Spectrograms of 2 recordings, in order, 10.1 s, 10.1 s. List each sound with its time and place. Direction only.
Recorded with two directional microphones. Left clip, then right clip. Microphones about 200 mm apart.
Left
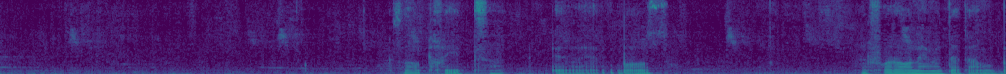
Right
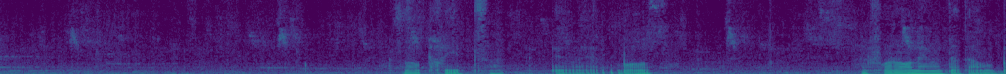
4.0 s a sound: 5° left (ahead or behind)
5.5 s roaring cats: centre (ahead or behind)
8.6 s speech: centre (ahead or behind)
